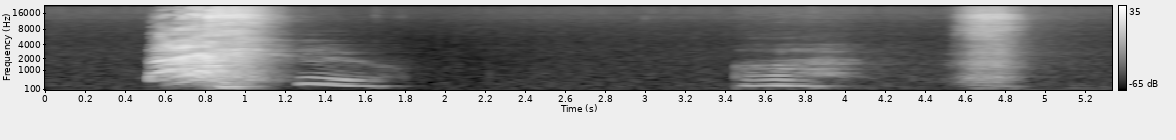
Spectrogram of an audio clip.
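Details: Two explosive sneezes into a tissue, each followed by a voiced sound and slightly muffled. Sneezing.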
